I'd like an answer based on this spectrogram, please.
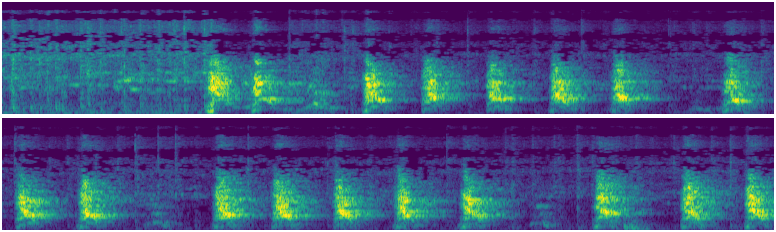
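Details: Samoyed named Pyro, a male dog playing alone, gives a steady run of short, sharp barks, roughly two per second over about ten seconds, after a quiet, rustling start.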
